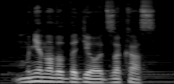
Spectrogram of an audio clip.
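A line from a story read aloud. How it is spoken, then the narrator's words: Plain. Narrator (Russian): ответил жеребец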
